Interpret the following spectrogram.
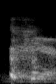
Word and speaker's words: métier: ATA. ATA. ATA. There's no R. It's silent, right? ATA. French to R's usually. Métier. Métier. Like Cartier, like the brand. Métier. Métier. 3 syllables, right?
